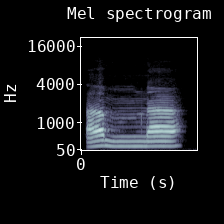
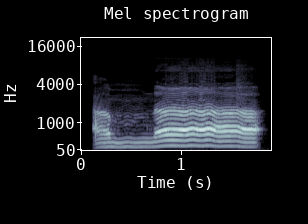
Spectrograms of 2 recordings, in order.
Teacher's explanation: Ketika diwakafkan itu semuanya harus dibaca mad iwad, iwadun anit tanwin, menjadi pengganti dari tanwin, maka dibaca panjang, kira-kira 1 alif 2 harokat, sama dengan ukuran panjang mad tabi'i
